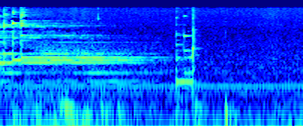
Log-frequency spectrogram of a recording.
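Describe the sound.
A mobile phone rings with an incoming call, giving a bright electronic chime tone that holds steady, then a short second burst of ringtone notes after a brief pause.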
